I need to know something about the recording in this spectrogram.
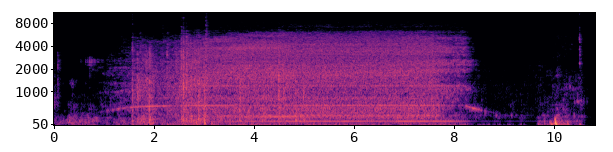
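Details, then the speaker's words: Broken AMD gaming PC: fan spins up with a loud rushing whir, holds several seconds, then winds down abruptly as the machine shuts off; a click was heard. Technician suspects overheating, unconfirmed. "Now, that behavior would generally indicate a heat issue."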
